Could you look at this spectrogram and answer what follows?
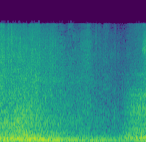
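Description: An Incendio fire spell in a Hogwarts game bursts into a dense roaring whoosh of flame, loud and sustained, with a low rumble fading slightly before swelling again.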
